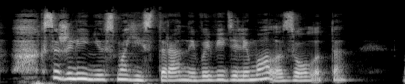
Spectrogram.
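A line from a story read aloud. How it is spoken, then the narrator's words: Sighing. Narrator (Russian): вздохнула герцогиня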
